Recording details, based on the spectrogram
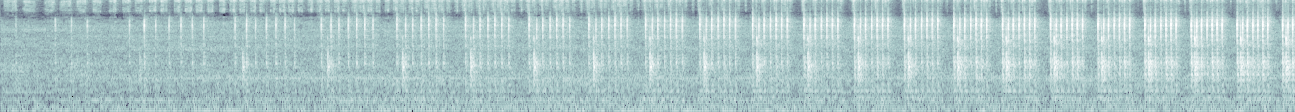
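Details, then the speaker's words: Pulse motor with six-coil drive circuit, permanent-magnet stator removed and magnet stacks under the rotor for lift: evenly spaced sharp ticks speeding up as the rotor spins, with a loud ratcheting clatter and quicker slowdown; owner thinks it is the magnets rattling. "I think it's just the magnets rattling it really does sound like that"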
